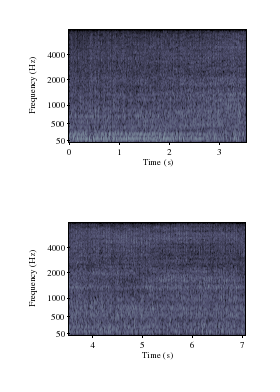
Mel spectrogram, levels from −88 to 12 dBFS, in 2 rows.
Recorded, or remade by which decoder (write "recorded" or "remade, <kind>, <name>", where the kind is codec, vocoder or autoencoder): remade, vocoder, WaveNeXt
